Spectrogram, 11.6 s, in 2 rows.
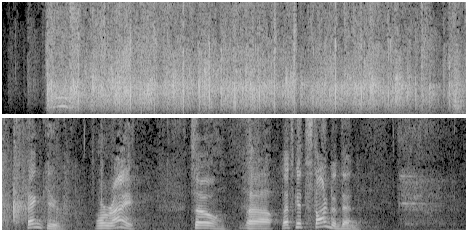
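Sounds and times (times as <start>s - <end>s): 
audience applause: 0.0s - 6.2s
speech: 6.1s - 7.6s, 8.2s - 10.9s.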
